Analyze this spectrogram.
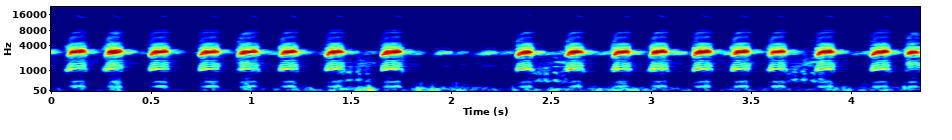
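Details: A frog in the wild in Kurdistan calls with quick, high, nasal rasping notes repeated several times a second, breaking off briefly, then resuming at the same brisk pace.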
